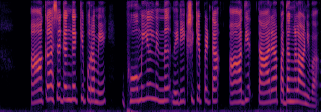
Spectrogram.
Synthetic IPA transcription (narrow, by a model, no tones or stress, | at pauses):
aːɡaːɕɐɡɐŋɡɐkʲːɨpurɐme̞bʱuːmijilninːɨniɾiːkʂikʲːɐpːe̞ʈːɐaːd̪jɐt̪aːɾaːpɐd̪ʱɐŋːɐɭaːɳiʋɐ̰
